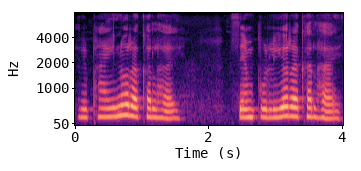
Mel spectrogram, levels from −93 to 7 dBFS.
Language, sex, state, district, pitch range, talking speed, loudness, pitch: Magahi, female, Jharkhand, Palamu, 215-235 Hz, 90 wpm, -15 LUFS, 220 Hz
